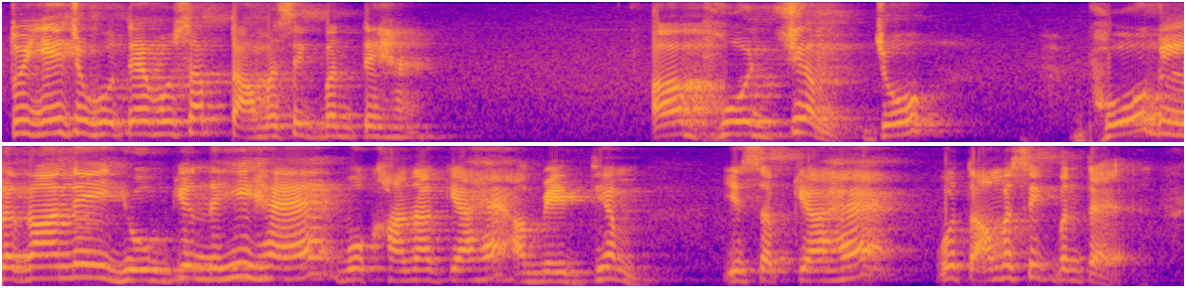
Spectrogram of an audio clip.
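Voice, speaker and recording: A woman spiritual teacher giving a discourse at a spiritual camp, unhurried, often asking her listeners questions and mixing Hindi with English. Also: fairly high pitch.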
